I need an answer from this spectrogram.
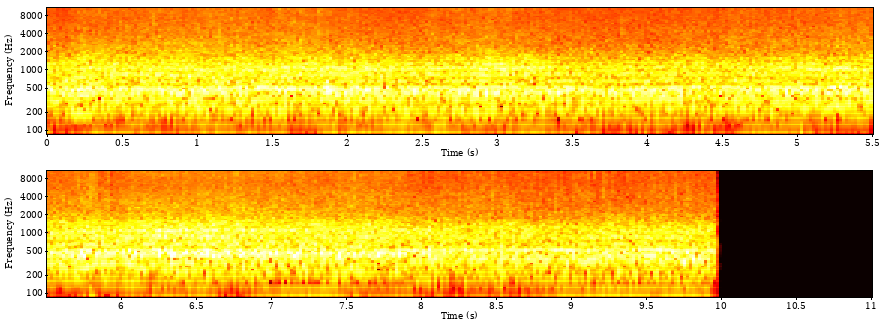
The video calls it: bees buzz sound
